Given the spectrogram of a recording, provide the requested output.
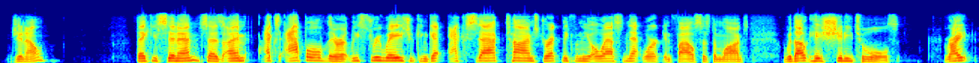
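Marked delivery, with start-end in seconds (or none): none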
